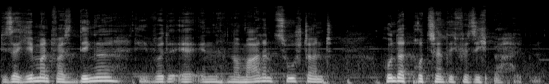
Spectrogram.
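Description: An actor playing a troubled, guarded private detective in a German radio drama, asking questions in a hesitant, probing way. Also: male voice, mid-range voice, normal speed, vocal fry, darkish tone, soft background music, natural voice.

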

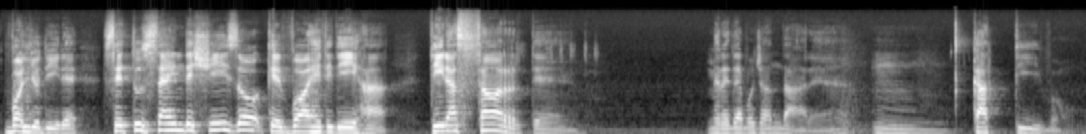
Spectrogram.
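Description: An actor playing an agitated, mocking misfit in a colloquial, emphatic stage monologue, as if confiding in someone. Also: male voice, mid-range voice, takes it slowly, close to an everyday voice. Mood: scornful, amused. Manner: conversational, emphatic, repeats himself, chuckling asides. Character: mocking, agitated man recalling a wild party, self-deluded misfit. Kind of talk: theatrical monologue in colloquial Italian.

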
